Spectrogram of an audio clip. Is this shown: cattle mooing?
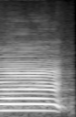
yes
